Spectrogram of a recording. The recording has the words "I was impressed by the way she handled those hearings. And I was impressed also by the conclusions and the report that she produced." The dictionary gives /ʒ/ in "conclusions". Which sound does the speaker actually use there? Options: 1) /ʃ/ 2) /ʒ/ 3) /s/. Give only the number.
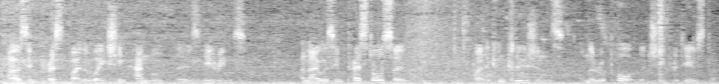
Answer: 2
